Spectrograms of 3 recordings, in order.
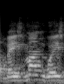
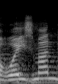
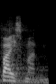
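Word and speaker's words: Weissman: Respecto a Weisman, como no sé cómo lo pronunciáis correctamente. Yo el primer día Weisman, pero me han dicho que es Weisman, así que lo pronuncio Weisman.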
